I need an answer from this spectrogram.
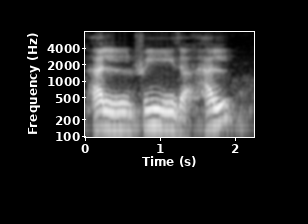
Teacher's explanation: hujung lidah kita tekan pada langit-langit. Hal fi dha berdekatan dengan gusi gigi atas. Hal fi dha, fi dha itu adalah mad asli.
